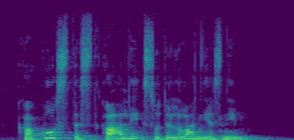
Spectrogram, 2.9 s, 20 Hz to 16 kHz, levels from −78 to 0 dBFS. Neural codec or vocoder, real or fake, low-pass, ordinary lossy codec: none; real; 14.4 kHz; none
